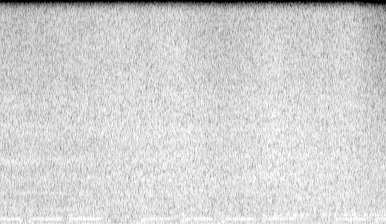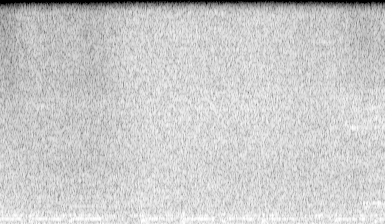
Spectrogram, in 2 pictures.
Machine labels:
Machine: slide rail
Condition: normal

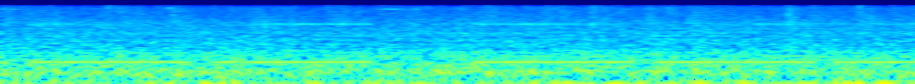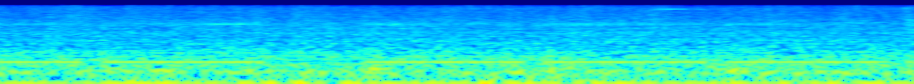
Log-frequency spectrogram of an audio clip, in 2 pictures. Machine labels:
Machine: slide rail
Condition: normal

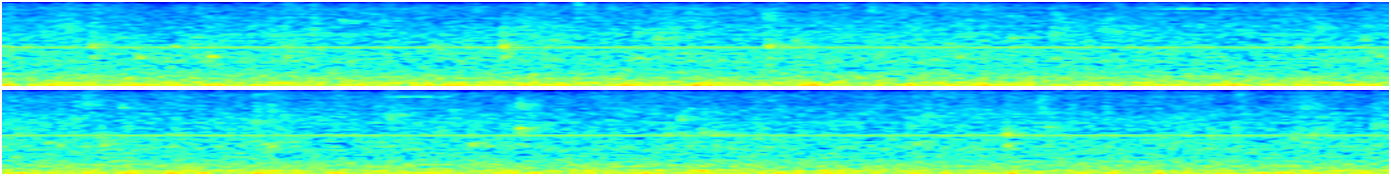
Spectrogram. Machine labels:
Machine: pump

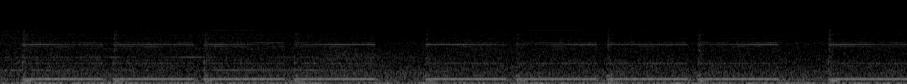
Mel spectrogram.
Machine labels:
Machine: slide rail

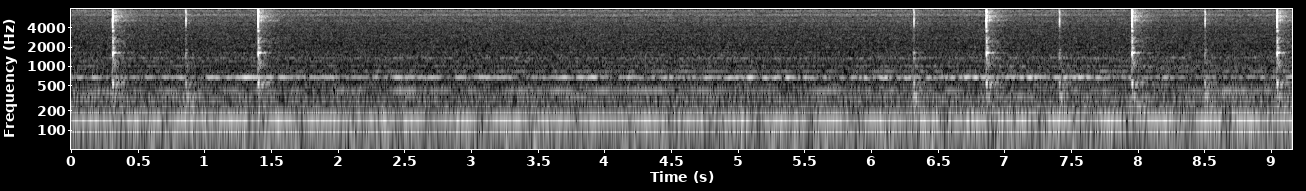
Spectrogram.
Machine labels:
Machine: valve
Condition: normal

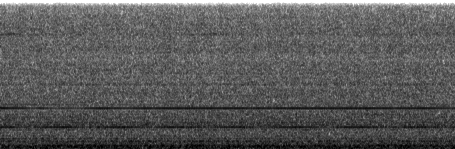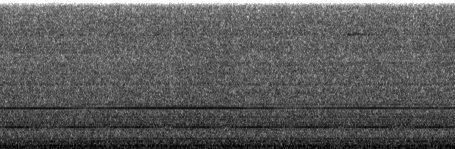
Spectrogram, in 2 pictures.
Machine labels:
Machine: pump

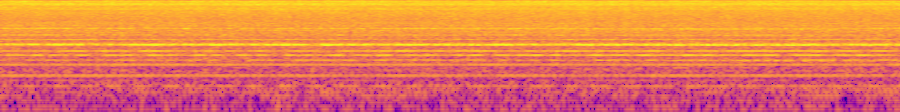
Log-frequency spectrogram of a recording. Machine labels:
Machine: fan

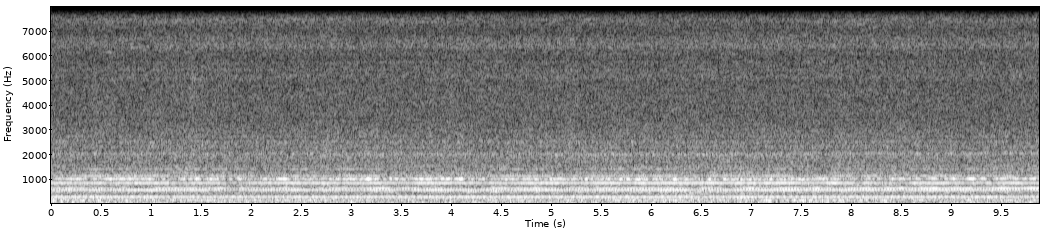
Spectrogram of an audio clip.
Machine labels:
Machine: fan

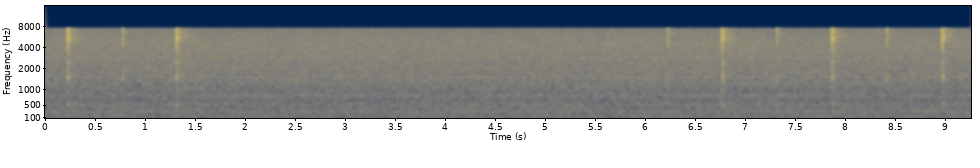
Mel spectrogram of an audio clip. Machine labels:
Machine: valve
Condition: normal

